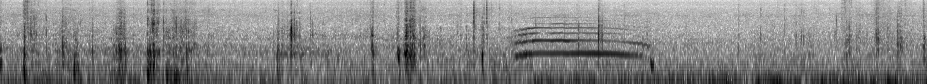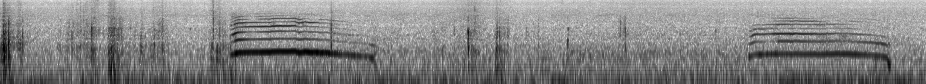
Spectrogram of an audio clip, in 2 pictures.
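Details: Community tabby cat meowing after eagerly seeking affection: three drawn-out, slightly arched meows spaced about four seconds apart, with scattered clicks and footsteps and a low background rumble.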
